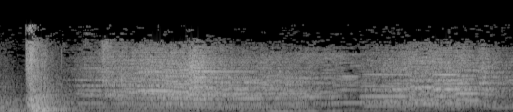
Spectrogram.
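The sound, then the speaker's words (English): A heavy steel door slams shut with one loud, booming clang, then a low metallic ring and rumble hang in the air for several seconds, slowly fading. No voices are heard. “For a while, Arthur stared at the steel door that separated him from freedom, from the world he had seen so little of.”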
